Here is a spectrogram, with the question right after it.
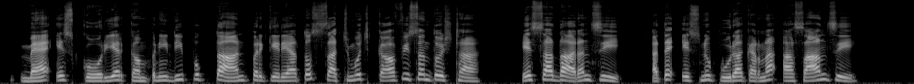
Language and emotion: Punjabi, happy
